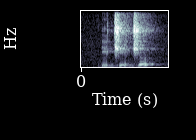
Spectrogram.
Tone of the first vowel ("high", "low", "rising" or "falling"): high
